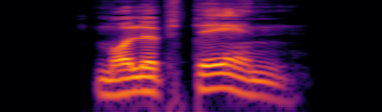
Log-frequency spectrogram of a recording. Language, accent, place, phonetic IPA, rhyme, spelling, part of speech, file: German, Germany, Berlin, [molʏpˈdɛːn], -ɛːn, Molybdän, noun, De-Molybdän.ogg
- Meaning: molybdenum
